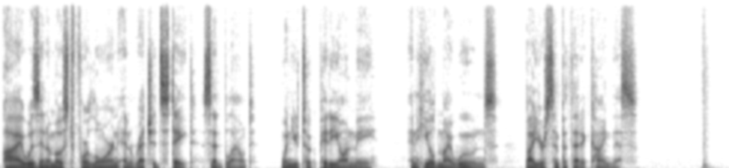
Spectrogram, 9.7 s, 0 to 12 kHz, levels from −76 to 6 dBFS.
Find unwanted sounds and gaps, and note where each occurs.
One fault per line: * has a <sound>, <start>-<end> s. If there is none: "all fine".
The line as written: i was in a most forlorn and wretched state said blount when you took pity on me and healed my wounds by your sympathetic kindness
* has a thud, 9.3-9.6 s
